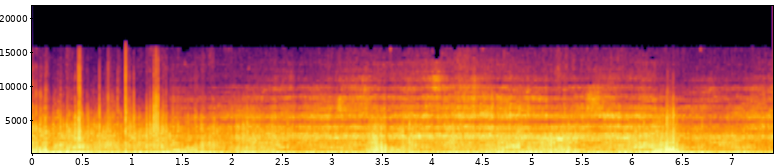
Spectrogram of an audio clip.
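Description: Military jet aircraft flying high overhead, its engine noise a loud, steady rumble throughout.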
